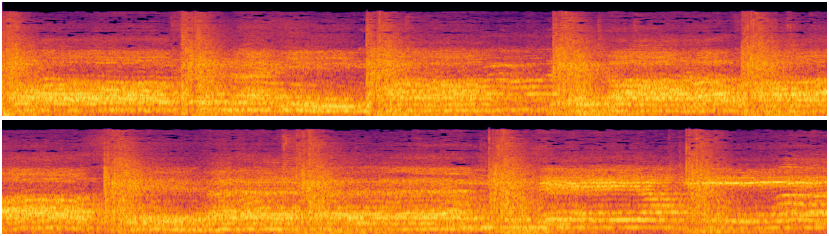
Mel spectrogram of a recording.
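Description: A large group of men chanting a noha, a Muharram lament, in unison, with chest-beating (matam) struck together as a sharp slap about once a second.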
